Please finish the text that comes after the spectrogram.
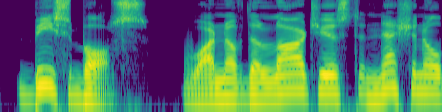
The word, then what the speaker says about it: Biesbosch: the way we say Beast boss Beast boss there is a light emphasis on the first syllable Beast boss Beast boss Beast boss in this case the CH is just pronounced as an S I hope this video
